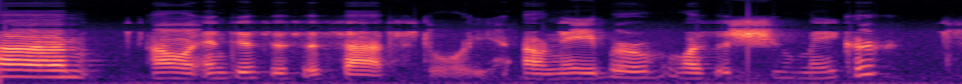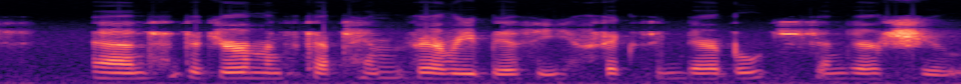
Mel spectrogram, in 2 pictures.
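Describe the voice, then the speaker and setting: With a medium pitch and ordinary pitch variation, this woman talks fairly slowly. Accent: Dutch. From Netherlands. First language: Dutch. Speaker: war survivor. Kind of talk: oral history interview answer.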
